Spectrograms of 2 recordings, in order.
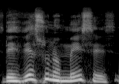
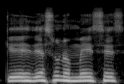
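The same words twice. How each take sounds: First: Slow, questioning emphasis on "Desde hace unos meses"; pointed repetition. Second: Said in the usual way. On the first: Real, not acted. Repite la cita, cuestionándola. (repetición lenta y recalcada de "unos meses")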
